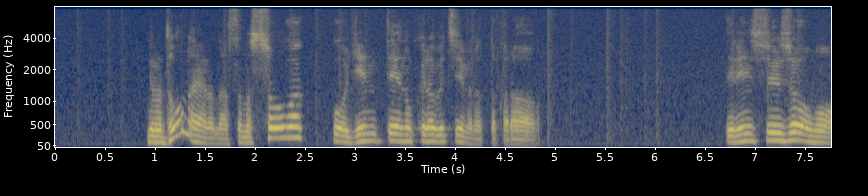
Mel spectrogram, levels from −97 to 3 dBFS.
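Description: Speech with no technical fault to report. It has passed through call microphone processing, which trims the lowest bass and leaves nothing above 8 kHz, as expected for that path.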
